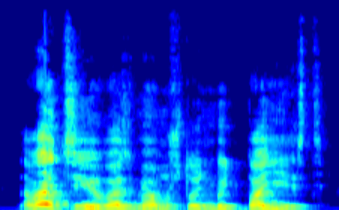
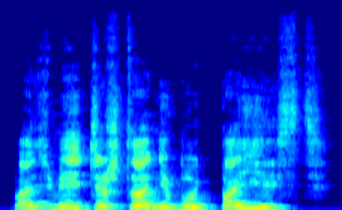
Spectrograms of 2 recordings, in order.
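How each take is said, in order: First: Said in the usual way. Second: Slow mock English-accented parody. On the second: A narrator's reading. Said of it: "он произнёс с английским акцентом, пародируя врача".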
